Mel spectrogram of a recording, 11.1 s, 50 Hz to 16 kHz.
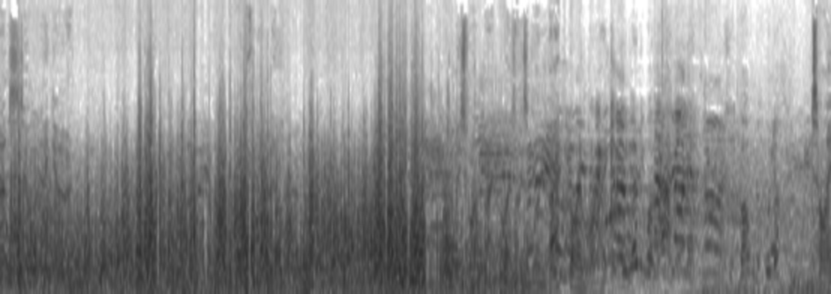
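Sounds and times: man talking: 0:00.0 - 0:01.0, 0:05.6 - 0:11.0.

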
